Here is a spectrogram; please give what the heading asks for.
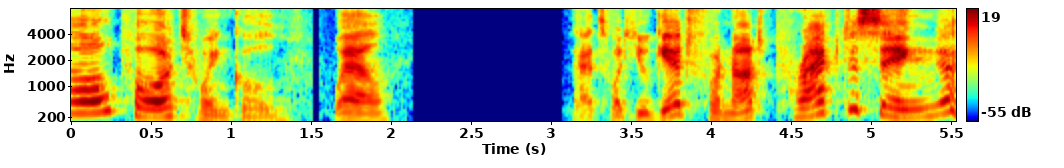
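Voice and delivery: fairy sprite character voice. The narrator voices a sprite addressing twinkle: sprite voice. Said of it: "this sprite goes".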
